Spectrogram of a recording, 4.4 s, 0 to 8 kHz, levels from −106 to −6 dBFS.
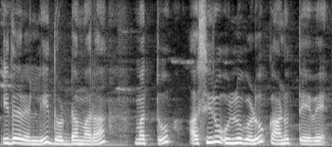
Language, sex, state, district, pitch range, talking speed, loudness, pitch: Kannada, female, Karnataka, Bangalore, 185-235 Hz, 95 wpm, -14 LUFS, 210 Hz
